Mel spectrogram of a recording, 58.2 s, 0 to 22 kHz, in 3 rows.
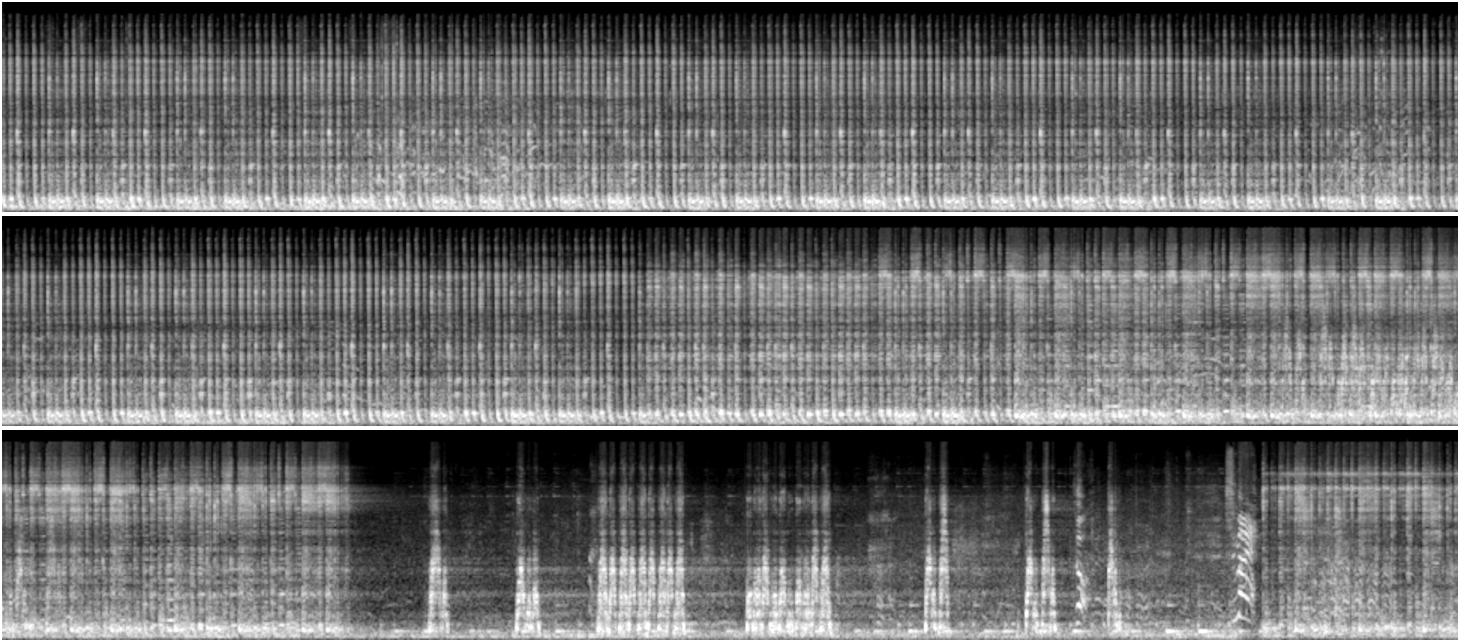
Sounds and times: Electronic music: 0:00.0 - 0:58.2
Speech: 0:04.9 - 0:08.0, 0:23.6 - 0:24.7, 0:53.1 - 0:54.2, 0:55.1 - 0:55.6.

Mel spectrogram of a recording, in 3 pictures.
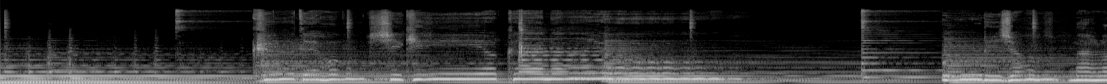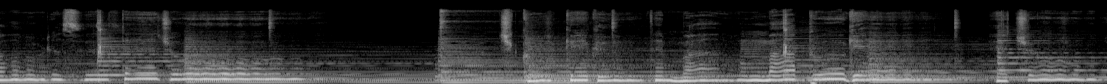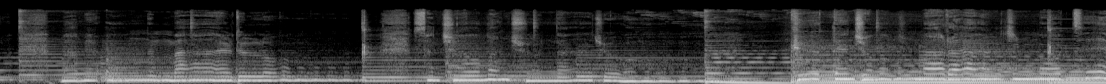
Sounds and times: Music: 0:00.0 - 0:33.2.

